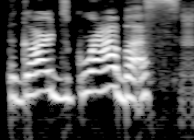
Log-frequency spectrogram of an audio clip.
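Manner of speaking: plain reading voice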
